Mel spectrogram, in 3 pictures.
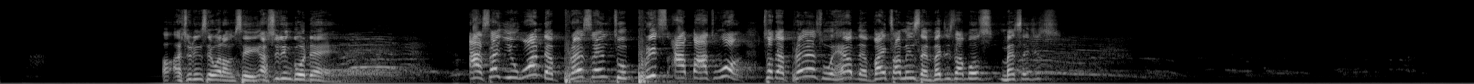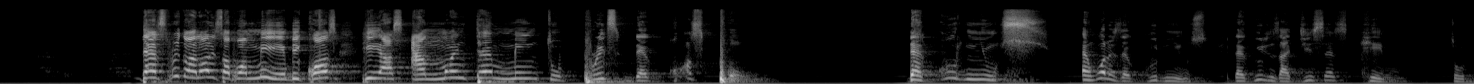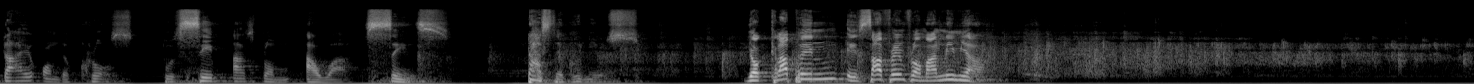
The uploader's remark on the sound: Preach at The Art of Evangelism Conference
